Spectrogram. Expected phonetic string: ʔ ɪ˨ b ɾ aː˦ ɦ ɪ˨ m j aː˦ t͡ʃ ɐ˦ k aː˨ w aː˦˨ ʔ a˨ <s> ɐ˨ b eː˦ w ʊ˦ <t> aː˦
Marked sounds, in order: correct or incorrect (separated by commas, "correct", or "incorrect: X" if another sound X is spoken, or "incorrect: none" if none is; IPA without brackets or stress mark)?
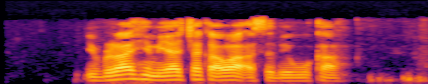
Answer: correct, incorrect: k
